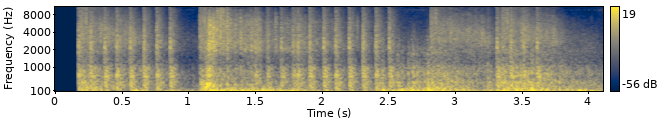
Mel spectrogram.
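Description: Channel logo intro sound effect: a rapid train of sharp cracks, about ten a second, with a heavy low boom about a second in.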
